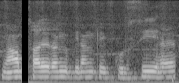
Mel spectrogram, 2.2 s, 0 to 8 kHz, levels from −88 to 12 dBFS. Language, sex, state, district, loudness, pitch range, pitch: Hindi, male, Jharkhand, Deoghar, -17 LUFS, 145-155 Hz, 150 Hz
